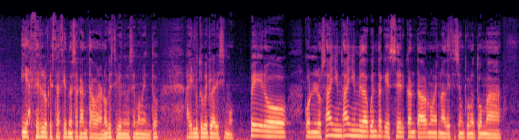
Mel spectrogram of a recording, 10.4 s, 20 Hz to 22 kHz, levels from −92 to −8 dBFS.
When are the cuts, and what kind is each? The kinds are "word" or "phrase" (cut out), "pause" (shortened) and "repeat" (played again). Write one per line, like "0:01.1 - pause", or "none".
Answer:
0:06.0 - word
0:06.8 - repeat
0:08.7 - word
